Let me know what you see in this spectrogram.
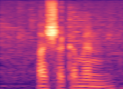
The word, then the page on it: aixecament: Catalan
